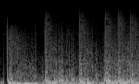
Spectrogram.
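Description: Fireworks launch in the VR game Vistascapes VR, three loud booming bursts spaced roughly evenly, each a broad thudding blast with a rumbling tail, heard alone without talk.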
